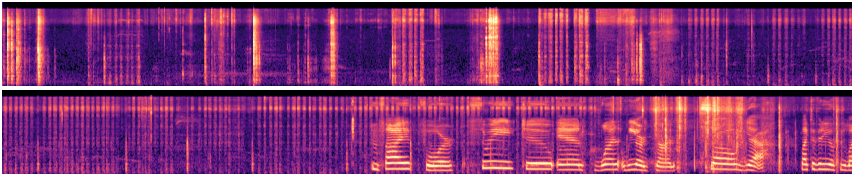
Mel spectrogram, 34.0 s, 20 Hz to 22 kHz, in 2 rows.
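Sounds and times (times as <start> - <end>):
coloring strokes scratching paper: 7.8 - 8.8, 10.8 - 14.4, 15.3 - 32.1
paper rustles: 29.8 - 32.7.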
